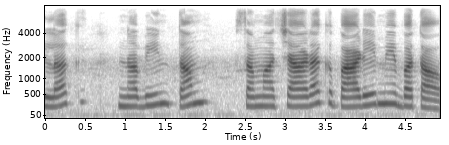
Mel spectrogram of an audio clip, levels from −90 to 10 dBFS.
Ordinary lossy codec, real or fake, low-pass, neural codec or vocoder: none; real; none; none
